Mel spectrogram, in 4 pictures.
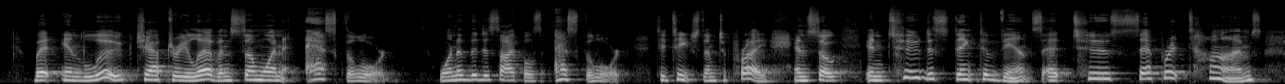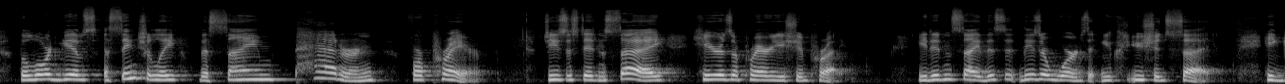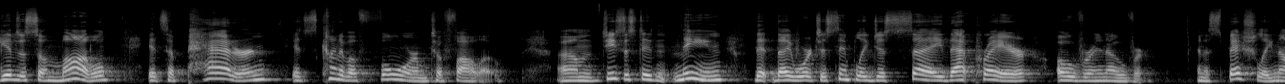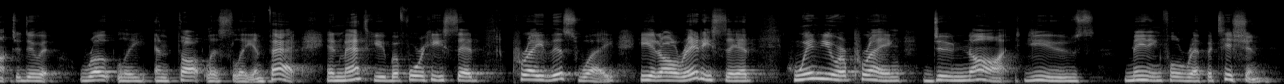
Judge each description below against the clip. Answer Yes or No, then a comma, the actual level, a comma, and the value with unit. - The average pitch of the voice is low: No, high, 195 Hz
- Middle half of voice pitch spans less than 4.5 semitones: Yes, average, 4.0 semitones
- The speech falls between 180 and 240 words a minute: No, average, 145 wpm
